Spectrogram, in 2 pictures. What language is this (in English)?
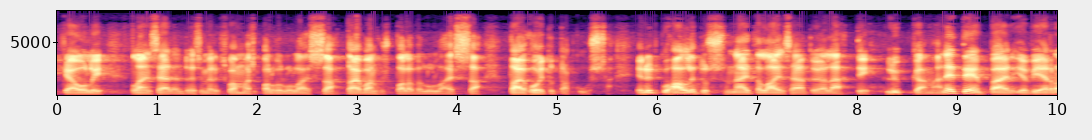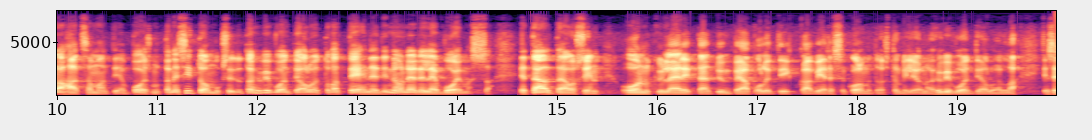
Finnish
